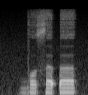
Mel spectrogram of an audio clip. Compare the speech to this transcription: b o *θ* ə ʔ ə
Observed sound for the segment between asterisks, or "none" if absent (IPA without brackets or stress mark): θ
